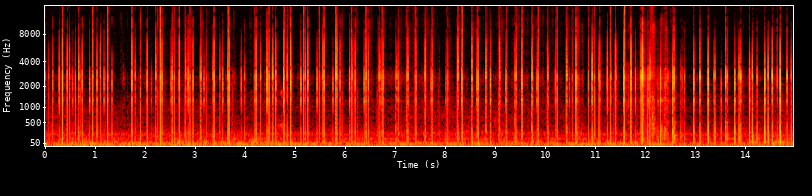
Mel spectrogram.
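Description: Long purple nails tap rapidly on the silver metal mic capsules of a Tascam DR-05 handheld audio recorder. The result is a steady patter of quick, dry, bright clicks with almost no ring, centered around 2.5 kHz over a soft low rumble.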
